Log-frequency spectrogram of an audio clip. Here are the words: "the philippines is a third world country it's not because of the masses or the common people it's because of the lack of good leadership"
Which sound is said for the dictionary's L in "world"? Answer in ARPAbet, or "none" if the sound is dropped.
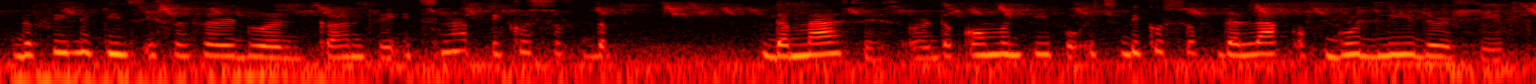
none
